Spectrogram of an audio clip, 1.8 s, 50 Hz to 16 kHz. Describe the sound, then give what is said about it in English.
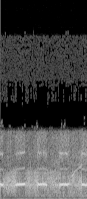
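Regular radio beeps from the Sputnik satellite's small onboard transmitter, recorded in 1957 two days after launch: four evenly spaced, high, steady tones pulsing over a constant bed of static hiss. “So that's the sound of Sputnik. That was recorded just 2 days after Sputnik launched.”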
